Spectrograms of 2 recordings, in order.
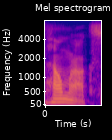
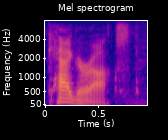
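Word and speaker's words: Kargaroc: of those bird enemies they're not called ham rocks are called CagA rocks I am sorry about that I've been mispronouncing their name this entire time also there's mob loads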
